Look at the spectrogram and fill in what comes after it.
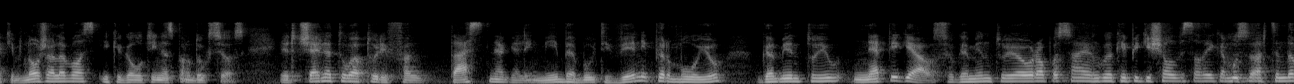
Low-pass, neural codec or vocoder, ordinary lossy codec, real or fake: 7.2 kHz; codec, 16 kHz, 0.5 kbps, X-Codec, WavLM features, trained on Multilingual LibriSpeech; AAC, 48 kbps; fake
